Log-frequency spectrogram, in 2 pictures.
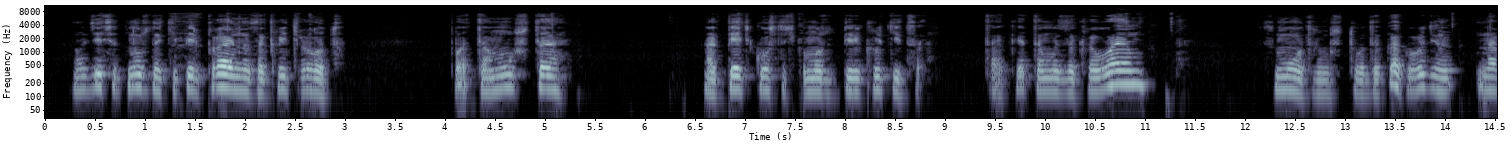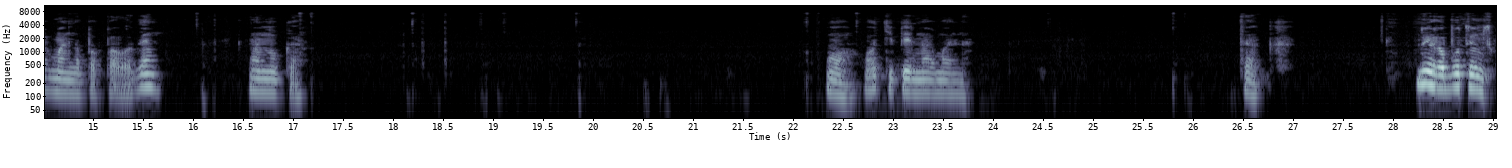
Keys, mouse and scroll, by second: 0.6 middle click, 0.6-1.6 scroll up 2, 1.8 shift+middle click, 2.9 middle click, 6.3 click, 7.1 middle click, 8.1 r, 11.2 scroll up 1, 11.4 middle click, 12.6 middle click, 14.3 middle click, 14.5 middle click, 14.7 middle click, 15.5 middle click, 17.0 click, 18.2 middle click, 18.8 scroll up 1, 19.1 middle click, 19.4 middle click, 20.5 r, 22.6 middle click, 25.9 click, 26.3-27.2 scroll down 2, 28.7-29.0 scroll down 4.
